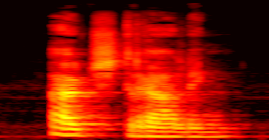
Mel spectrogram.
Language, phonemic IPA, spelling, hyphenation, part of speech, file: Dutch, /ˈœytstralɪŋ/, uitstraling, uit‧stra‧ling, noun, Nl-uitstraling.ogg
- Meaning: 1. eradiation 2. aura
